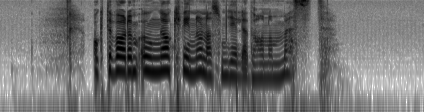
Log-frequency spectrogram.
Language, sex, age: Swedish, female, 28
